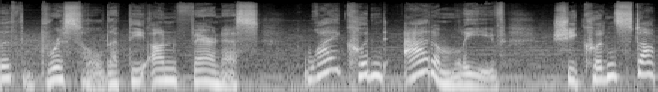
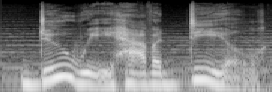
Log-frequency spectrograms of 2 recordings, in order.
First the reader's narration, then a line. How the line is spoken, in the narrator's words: She asked, almost growling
